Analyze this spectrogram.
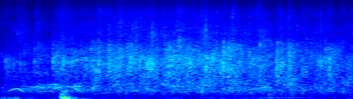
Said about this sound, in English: Thanks for my wife for starting that applause.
